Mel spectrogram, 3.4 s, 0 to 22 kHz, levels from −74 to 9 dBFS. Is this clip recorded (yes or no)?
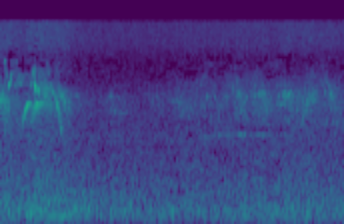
yes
